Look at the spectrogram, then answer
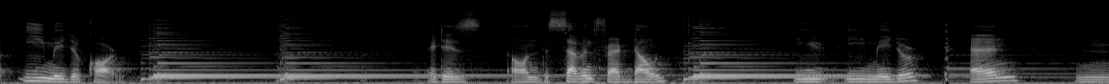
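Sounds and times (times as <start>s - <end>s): acoustic guitar chord ringing: 1.2s - 11.0s.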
